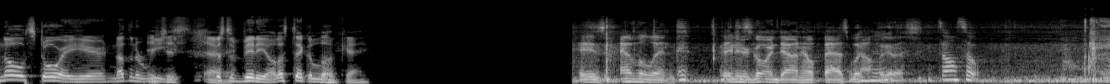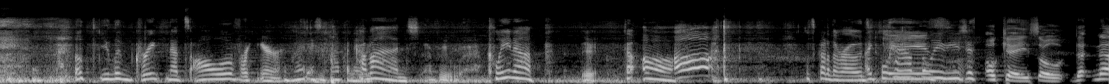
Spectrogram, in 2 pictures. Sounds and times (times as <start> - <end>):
Speech: 0.0 - 3.7, 5.8 - 9.8, 11.8 - 18.2, 19.2 - 22.1.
